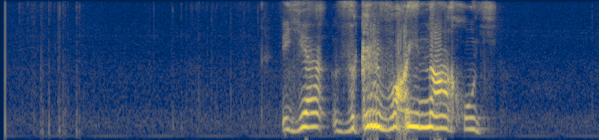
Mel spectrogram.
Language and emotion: Russian, angry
